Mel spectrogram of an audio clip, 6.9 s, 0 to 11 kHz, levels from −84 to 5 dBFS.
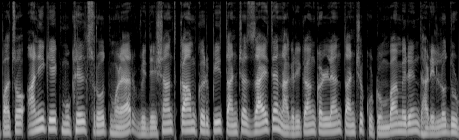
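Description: No faults detected anywhere in the speech.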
